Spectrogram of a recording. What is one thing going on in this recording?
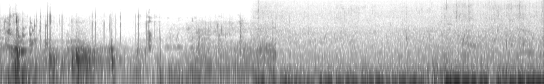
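Water splashes and drips as a trap is hauled up out of the water.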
